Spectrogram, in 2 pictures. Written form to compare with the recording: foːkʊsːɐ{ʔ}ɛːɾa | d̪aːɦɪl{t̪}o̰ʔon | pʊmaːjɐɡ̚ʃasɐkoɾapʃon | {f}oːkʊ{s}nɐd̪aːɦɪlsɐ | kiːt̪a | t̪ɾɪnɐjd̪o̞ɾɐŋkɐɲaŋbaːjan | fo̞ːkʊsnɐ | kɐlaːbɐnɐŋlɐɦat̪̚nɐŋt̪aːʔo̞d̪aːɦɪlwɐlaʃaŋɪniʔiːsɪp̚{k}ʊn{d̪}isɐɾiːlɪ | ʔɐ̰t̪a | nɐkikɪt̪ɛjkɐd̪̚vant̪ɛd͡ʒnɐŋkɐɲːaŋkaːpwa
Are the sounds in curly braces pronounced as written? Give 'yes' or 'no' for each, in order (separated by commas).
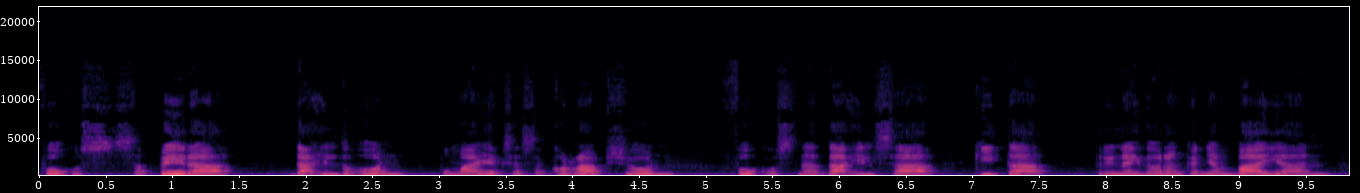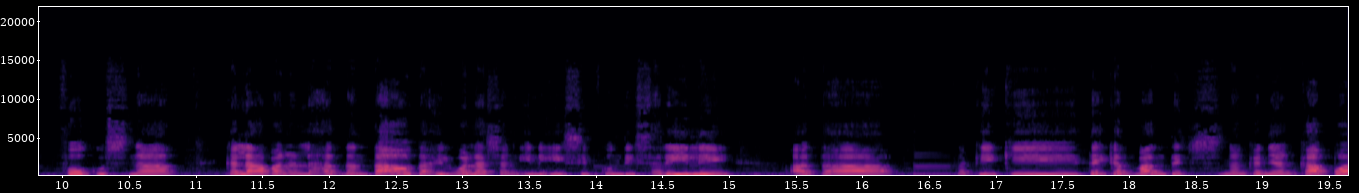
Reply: no, no, yes, yes, yes, yes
